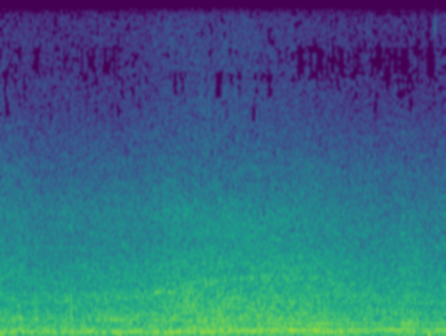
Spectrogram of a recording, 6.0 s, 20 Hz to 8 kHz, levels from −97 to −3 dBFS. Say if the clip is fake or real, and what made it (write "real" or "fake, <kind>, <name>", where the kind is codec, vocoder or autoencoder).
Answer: real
